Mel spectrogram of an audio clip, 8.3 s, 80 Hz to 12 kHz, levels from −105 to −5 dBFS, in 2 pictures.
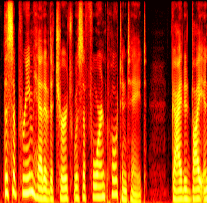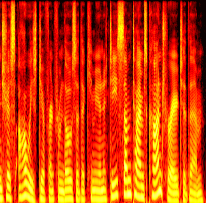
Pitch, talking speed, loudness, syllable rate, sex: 165 Hz, 175 wpm, -21 LUFS, 6.0 syllables/s, female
